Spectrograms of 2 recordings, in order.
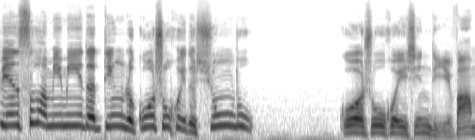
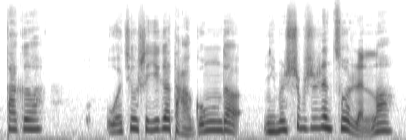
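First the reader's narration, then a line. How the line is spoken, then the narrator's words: Nervous mutter. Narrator (Chinese): 郭淑慧的心情很紧张，嘀咕着问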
